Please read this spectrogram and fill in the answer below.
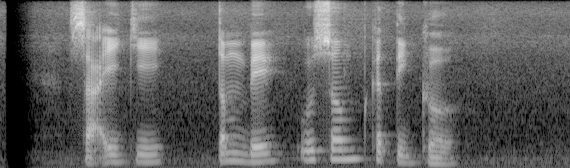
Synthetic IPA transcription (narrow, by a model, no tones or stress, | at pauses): sa̰ʔiki | t̪əmbeusʊmkət̪iɡ̥ɔ̤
